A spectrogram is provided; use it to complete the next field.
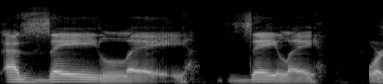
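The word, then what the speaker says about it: Seele: It is in fact pronounced as Zele. Zele. Or Zayla. Zayla? Zayla? What the fudge, man? It's not pronounced seal, it's Zayla?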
